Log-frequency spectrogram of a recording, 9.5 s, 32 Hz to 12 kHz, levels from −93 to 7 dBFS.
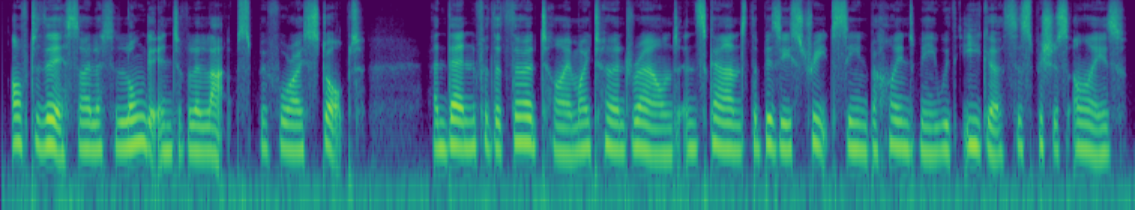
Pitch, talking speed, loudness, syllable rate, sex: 185 Hz, 205 wpm, -19 LUFS, 5.7 syllables/s, female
